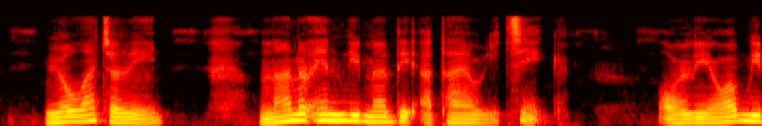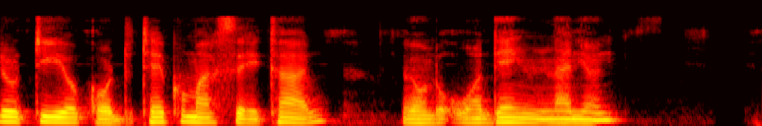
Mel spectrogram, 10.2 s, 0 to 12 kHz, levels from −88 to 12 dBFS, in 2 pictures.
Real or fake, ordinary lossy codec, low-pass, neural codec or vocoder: fake; none; 7.2 kHz; codec, 16 kHz, 0.5 kbps, FunCodec, trained on LibriTTS, 25 frames a second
